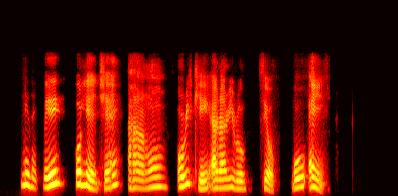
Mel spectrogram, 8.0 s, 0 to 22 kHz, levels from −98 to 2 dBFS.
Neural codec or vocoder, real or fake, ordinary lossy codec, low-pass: codec, 16 kHz, 0.8 kbps, ZipCodec; fake; none; 7.2 kHz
